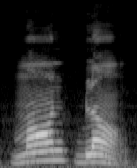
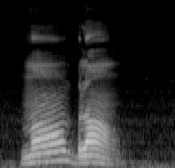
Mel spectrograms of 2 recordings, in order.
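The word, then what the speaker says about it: Mont Blanc: shell PB shell is mon blon MO blon this is a French name so we will pronounce it as Mo blong to name two famous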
